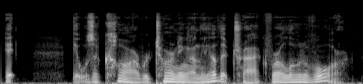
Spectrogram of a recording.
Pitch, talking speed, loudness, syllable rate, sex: 105 Hz, 230 wpm, -17 LUFS, 6.7 syllables/s, male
